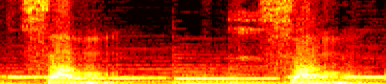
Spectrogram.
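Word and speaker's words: さん: Sang Misalkan siapa ya, misalkan Naruto sang, Luffy sang. Nah itu kan pakai eng ya, walaupun tulisannya san tapi dibacanya eng ya.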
